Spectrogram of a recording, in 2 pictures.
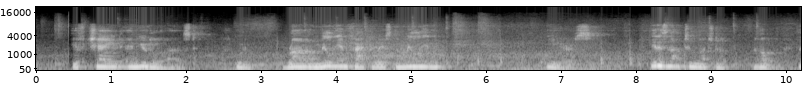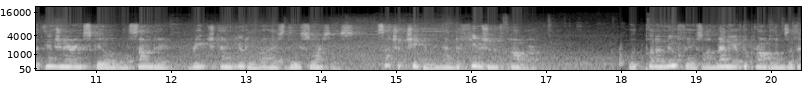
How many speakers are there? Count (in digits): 1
